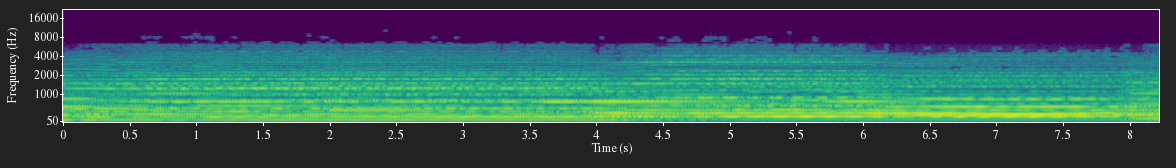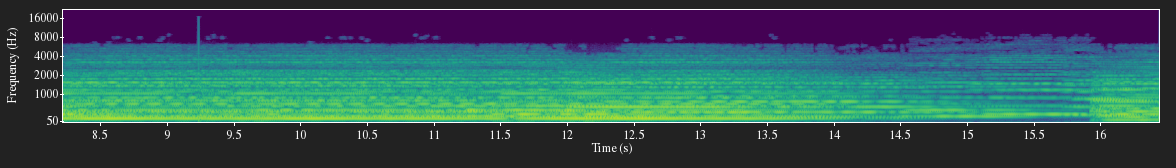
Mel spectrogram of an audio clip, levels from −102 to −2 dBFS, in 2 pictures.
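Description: At 9.24 to 9.26 s there is a Bluetooth stutter. The wireless link lost or delayed audio data, and the receiver filled the gap by replaying its last buffer. About 15 ms of audio went missing, which points to a single dropped frame. Because the gap is short, the repeat is heard as one brief catch or flutter rather than a sustained buzz, and the sound then picks up slightly further on, as though it had kept playing.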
